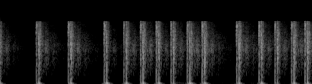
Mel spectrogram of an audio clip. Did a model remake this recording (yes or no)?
no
